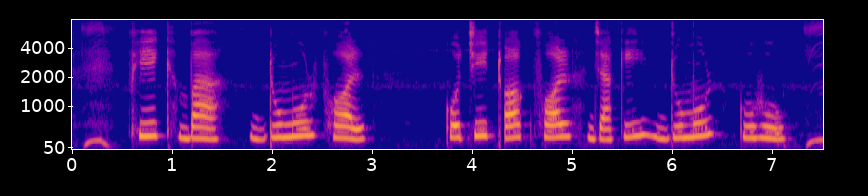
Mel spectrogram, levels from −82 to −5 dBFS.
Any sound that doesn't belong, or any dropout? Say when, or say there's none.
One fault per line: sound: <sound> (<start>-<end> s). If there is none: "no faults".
sound: dropout (4.3-4.3 s)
